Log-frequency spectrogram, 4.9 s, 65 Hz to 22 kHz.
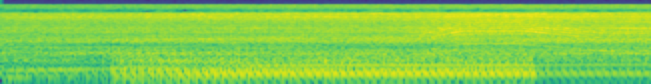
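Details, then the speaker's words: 2005 Ford Mustang 5-speed: engine revved from idle, thin whine over the engine note that changes speed as the clutch is slowly released, an internal transmission bearing (possibly input shaft), not the throw-out bearing. "Now, this is a transmission bearing noise for sure because if you push this clutch in and you slowly release it out, you'll hear the difference in speed of the bearing."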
